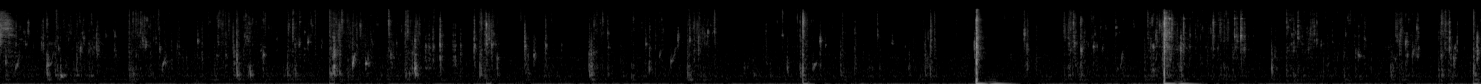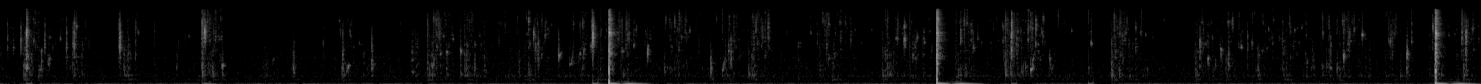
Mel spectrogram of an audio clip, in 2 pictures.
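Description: Irregular sharp clicks and taps of hand tools working a crimp ring onto a PEX tee, a few of them much louder, with water dripping from the cut pipe.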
